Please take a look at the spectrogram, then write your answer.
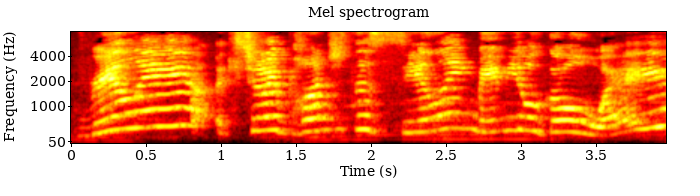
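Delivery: fed-up sarcasm at the noise; exasperated. Real, not acted. Vlogger complaining about the man stomping on the roof, sarcastic. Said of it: "annoyed at roof noise".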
